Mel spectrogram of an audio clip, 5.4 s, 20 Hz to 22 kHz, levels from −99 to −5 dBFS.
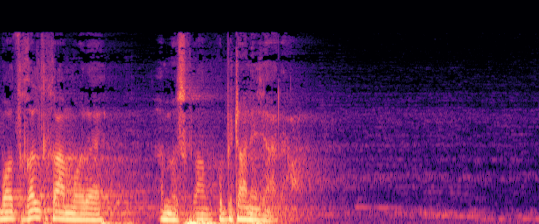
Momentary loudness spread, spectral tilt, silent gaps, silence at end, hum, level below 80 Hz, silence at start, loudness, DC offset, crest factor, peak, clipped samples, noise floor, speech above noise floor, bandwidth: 20 LU; -7.5 dB/octave; none; 2.4 s; none; -24 dBFS; 0 s; -14 LUFS; under 0.1%; 14 dB; -2 dBFS; under 0.1%; -47 dBFS; 36 dB; 12 kHz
